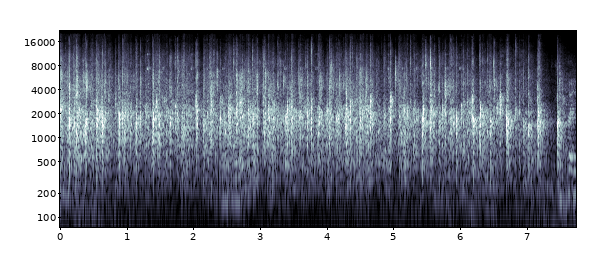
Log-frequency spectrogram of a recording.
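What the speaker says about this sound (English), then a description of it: "So can we give a round of applause to those 6?" A school audience gives a sustained round of applause, dense clapping from many hands filling the room steadily for several seconds with no voices over it.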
